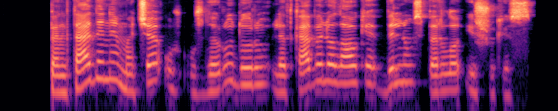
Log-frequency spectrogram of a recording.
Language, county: Lithuanian, Šiauliai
